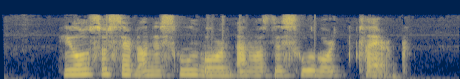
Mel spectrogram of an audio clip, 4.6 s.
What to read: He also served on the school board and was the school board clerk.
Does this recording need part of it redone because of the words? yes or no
no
